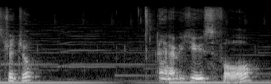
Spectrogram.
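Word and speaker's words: strigil: romans and it was called a stridgel s-t-r-i-g-i-l spell that from me to you in a minute it's strijl and it was used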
